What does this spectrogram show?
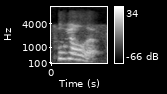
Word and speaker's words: Puyallup: It's Puyallup. No, I tried. it's not. It's spelled that Well, she way.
